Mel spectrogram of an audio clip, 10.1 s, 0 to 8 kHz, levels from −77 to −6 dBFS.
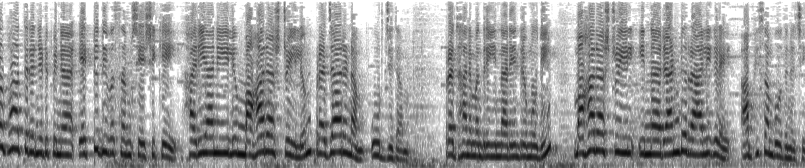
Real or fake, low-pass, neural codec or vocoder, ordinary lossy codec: real; none; none; none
